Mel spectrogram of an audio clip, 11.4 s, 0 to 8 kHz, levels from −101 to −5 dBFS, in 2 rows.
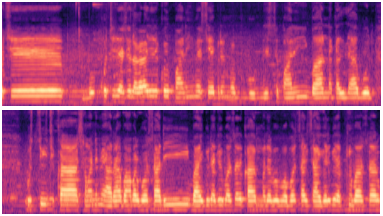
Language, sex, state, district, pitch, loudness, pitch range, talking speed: Hindi, male, Chhattisgarh, Bilaspur, 140 Hz, -18 LUFS, 135-150 Hz, 205 wpm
